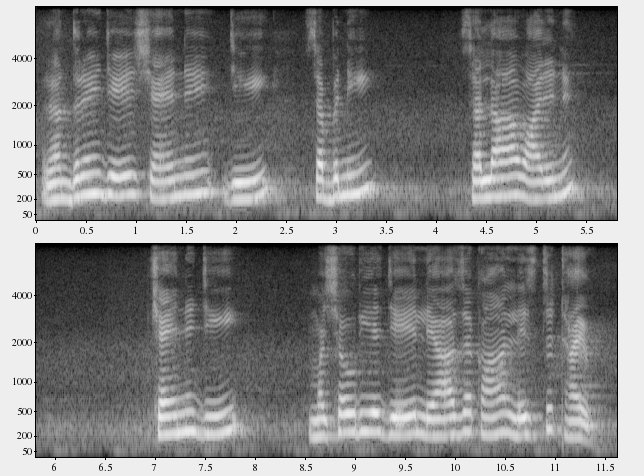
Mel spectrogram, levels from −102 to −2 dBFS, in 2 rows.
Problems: none marked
